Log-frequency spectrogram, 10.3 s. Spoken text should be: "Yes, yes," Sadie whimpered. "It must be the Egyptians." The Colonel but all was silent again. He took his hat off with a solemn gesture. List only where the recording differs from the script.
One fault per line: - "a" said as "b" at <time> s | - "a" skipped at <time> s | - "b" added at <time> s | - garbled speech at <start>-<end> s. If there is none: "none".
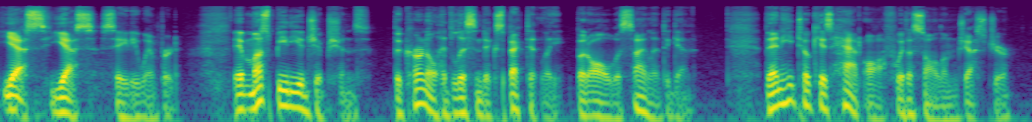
- "had listened expectantly" added at 4.4 s
- "Then" added at 7.6 s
